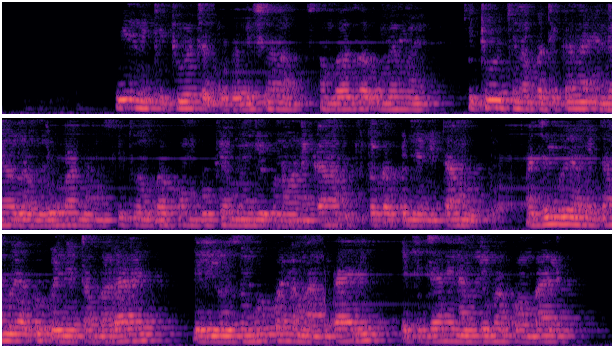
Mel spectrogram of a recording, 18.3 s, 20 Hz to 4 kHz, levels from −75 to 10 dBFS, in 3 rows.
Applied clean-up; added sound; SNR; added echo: neural separator model SepFormer DNS4.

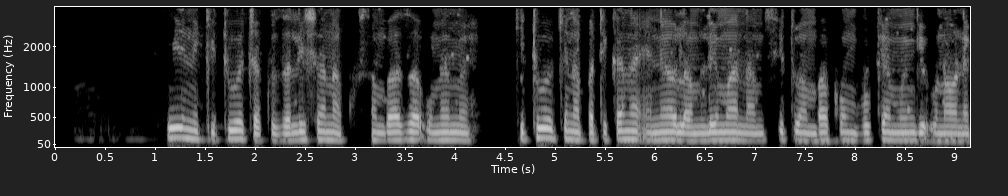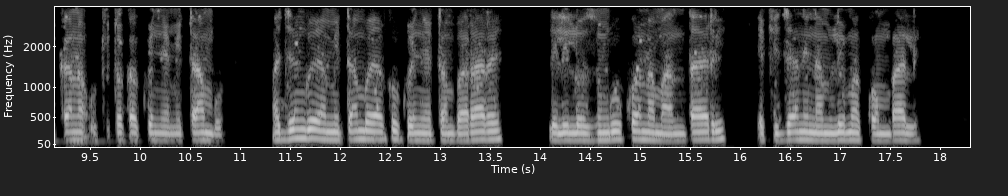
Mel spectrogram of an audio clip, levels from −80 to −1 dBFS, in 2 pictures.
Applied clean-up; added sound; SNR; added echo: none; none; none; none.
